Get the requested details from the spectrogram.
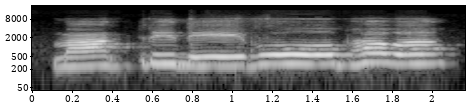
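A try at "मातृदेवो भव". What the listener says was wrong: এরকম বলতে হবে, মাতৃদেবো ভব, বোতে নিচে নামাতে হবে সব।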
